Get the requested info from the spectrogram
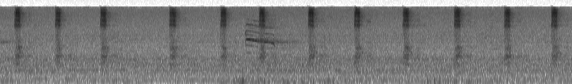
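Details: Squirrel sounding off, friendly or irritated: a long run of crisp, high, clicking barks about every half second, steady and insistent. A brief faint whistle occurs near the middle, and there is a constant low background noise.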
